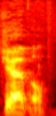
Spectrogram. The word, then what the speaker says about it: GRBL: Most hobby laser cutters use G R B L, pronounced Gerbil, to control their motion and laser power using g-code that your computer software outputs.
